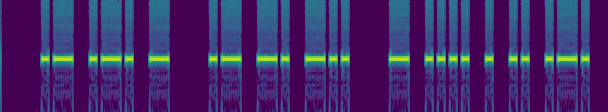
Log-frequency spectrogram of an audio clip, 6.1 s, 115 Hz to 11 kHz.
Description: Morse code, heard as a keyed tone, about 20 wpm, 1000 Hz. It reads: ART AND THEIR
